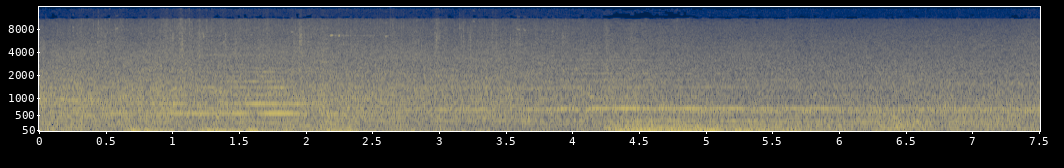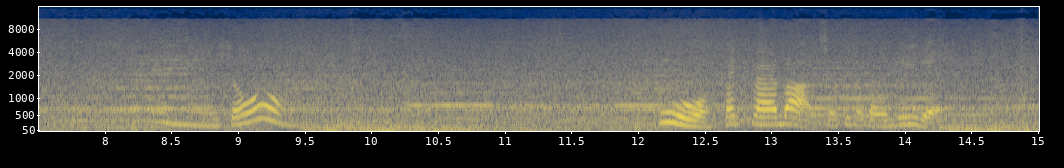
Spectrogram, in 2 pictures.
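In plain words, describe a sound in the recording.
Wind howls and gusts through a snowstorm.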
